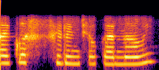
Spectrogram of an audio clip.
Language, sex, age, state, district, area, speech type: Kashmiri, female, 18-30, Jammu and Kashmir, Kulgam, rural, conversation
